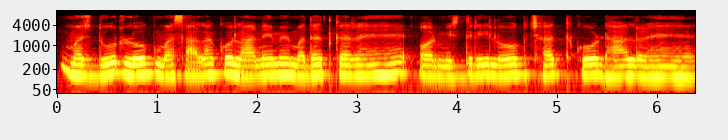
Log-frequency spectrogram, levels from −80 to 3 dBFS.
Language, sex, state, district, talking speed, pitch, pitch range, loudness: Hindi, male, Jharkhand, Deoghar, 170 wpm, 135 Hz, 130-140 Hz, -16 LUFS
